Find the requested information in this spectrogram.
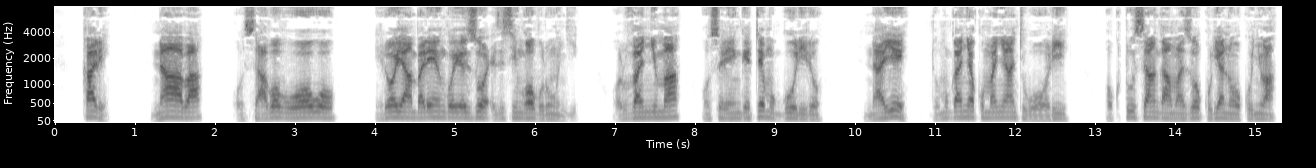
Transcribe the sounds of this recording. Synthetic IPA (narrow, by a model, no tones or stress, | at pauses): kale̞̰ | naːβa | osaːβo̞ːβwoːwo̞ | e̞ɾo̞ːjaːmbale̞ːŋɡo̞je̞zo̞e̞zisiːŋɡo̞ːβuluːɲɟḭ | o̰luvaɲːuma | osoɾe̞ːŋɡe̞tːe̞muɡːuliɾo̞ | naje̞ | to̞muɡaɲakumaɲaːntiwo̞ːli | o̞ku̥tuːsaːŋɡaːmazo̞ːkuljano̞ːkuɲwa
